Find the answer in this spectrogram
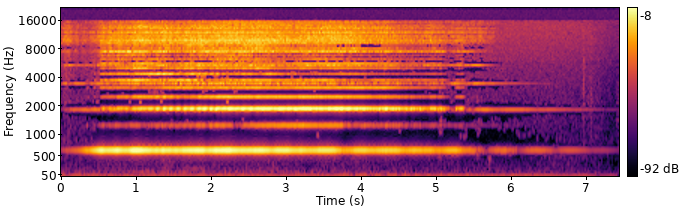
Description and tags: drone7 bowed cymbal3
Yet another sound of a bowed cymbal.
bowed, drone, metal, cymbal, squeak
